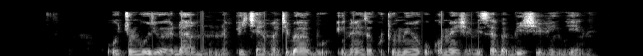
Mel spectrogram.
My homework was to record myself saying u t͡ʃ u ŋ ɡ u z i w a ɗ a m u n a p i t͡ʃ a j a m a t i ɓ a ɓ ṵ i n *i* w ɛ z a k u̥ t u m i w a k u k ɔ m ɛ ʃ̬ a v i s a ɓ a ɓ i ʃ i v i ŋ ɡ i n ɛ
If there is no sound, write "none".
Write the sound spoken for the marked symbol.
a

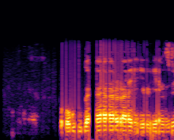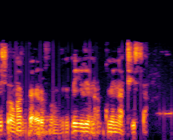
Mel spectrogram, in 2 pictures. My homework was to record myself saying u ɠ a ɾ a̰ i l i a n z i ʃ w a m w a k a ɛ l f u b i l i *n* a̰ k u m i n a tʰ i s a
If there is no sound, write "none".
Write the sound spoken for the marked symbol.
n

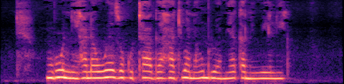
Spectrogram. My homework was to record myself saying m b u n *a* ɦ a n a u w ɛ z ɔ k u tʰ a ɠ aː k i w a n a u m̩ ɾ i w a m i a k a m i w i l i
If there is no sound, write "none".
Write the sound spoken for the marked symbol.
i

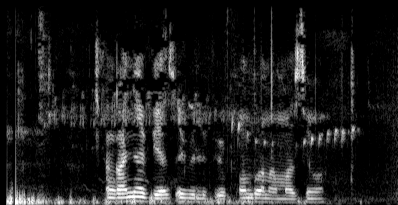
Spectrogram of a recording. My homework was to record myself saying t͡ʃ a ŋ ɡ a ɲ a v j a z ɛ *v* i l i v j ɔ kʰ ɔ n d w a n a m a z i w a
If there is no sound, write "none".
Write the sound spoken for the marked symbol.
v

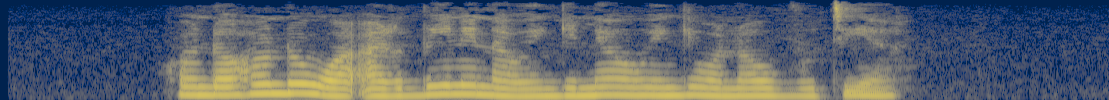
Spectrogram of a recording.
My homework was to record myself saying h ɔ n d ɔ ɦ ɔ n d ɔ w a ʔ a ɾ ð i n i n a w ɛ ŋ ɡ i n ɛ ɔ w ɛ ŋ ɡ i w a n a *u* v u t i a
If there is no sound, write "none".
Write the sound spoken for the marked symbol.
ɔ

